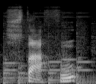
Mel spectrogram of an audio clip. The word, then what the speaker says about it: スタッフ: The axe, notice the doubling of the consonant for the staffu. Unlike English, well, technically in English it's written with 2 Fs, but of course it's not pronounced as such. In Japanese, actually, it is.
